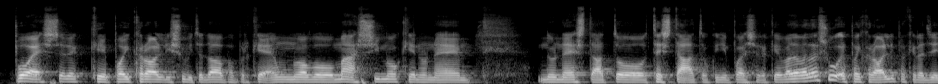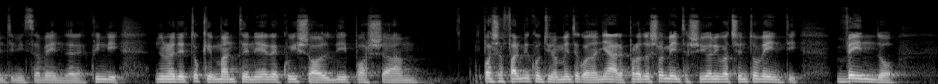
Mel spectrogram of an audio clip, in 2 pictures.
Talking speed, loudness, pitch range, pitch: 175 wpm, -19 LUFS, 105-125 Hz, 115 Hz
